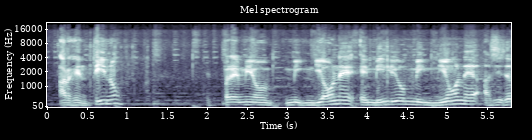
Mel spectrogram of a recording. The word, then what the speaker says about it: Mignone: gobierno y pueblo argentino, el premio Mignone, Emilio Mignone, así se pronuncia.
